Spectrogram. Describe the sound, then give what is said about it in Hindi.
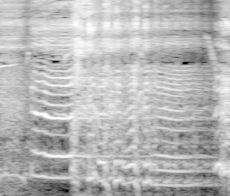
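A person cries in distress, a loud, wavering wail that rises and falls in pitch in long, sustained sobs with brief catches in between. “ए भाई रुको, अरे काहे रोता रहू”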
